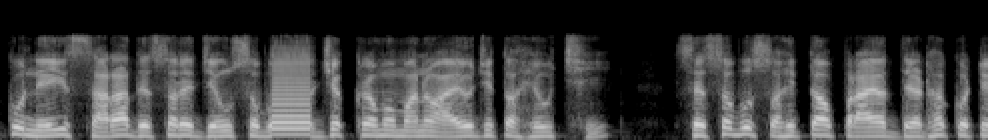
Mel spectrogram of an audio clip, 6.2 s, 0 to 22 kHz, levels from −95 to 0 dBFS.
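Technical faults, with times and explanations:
1.70 to 1.93 s, system hang loop: the speech cuts out and a steady buzz at 172 Hz takes its place, because the sound hardware kept replaying one 5.8 ms slice, which fits a 256-sample buffer, about 41 times while the system stalled. Roughly a fifth of a second of audio is lost. The waveform shows one identical short cycle repeated edge to edge, and the spectrogram shows evenly spaced harmonic lines at multiples of 172 Hz.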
